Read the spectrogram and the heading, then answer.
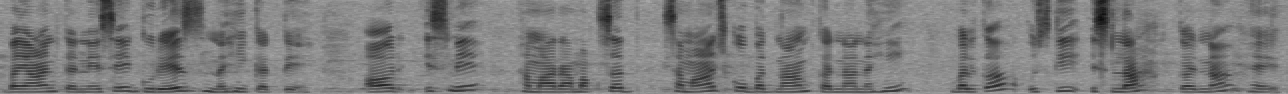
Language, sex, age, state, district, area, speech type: Urdu, female, 18-30, Uttar Pradesh, Mau, urban, spontaneous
